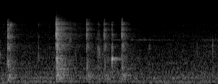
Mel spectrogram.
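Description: Thick tomato sambar boiling in an aluminium pot: about six irregular pops and ticks as bubbles burst, the loudest about half a second in.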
